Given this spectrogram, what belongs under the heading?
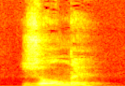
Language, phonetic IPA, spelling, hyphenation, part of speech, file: Dutch, [ˈzɔːnə], zone, zo‧ne, noun, Nl-zone.ogg
- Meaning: zone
